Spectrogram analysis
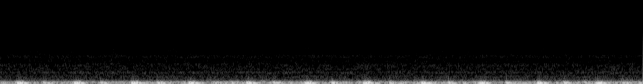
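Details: Own heart sounds recorded while rebreathing from a plastic bag: steady, fairly regular low thumping heartbeat at about 100 beats a minute.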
